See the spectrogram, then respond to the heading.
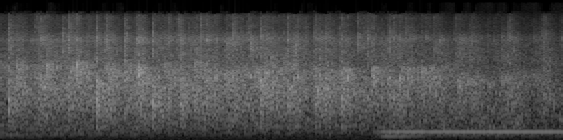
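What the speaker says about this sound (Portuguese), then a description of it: "Você pode aplaudir ao Senhor, querido?" A church congregation applauds during a sermon, producing sustained, full-room clapping at an even level, with a steady low keyboard or organ tone entering partway through and continuing beneath the applause.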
